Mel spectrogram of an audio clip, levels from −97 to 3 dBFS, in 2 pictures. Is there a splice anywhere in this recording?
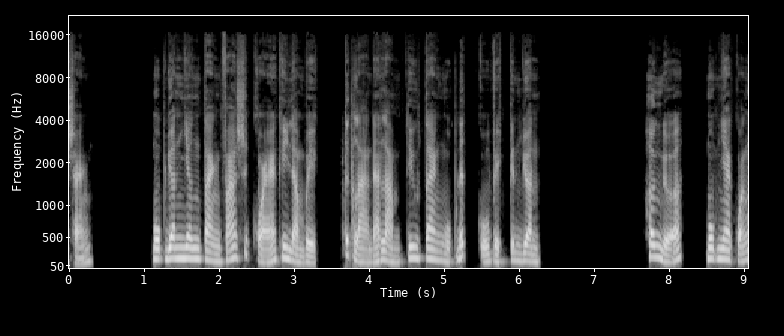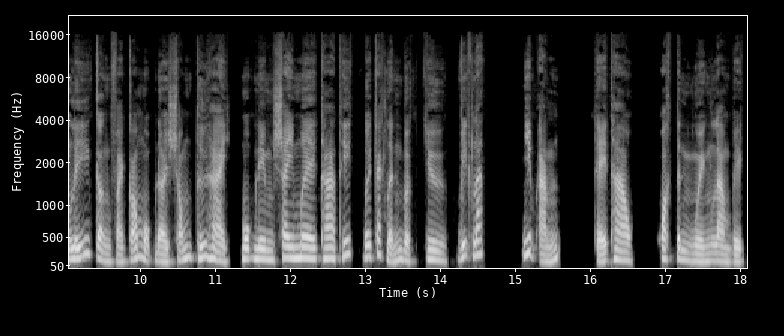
yes; 1 cut; at 11.3 s

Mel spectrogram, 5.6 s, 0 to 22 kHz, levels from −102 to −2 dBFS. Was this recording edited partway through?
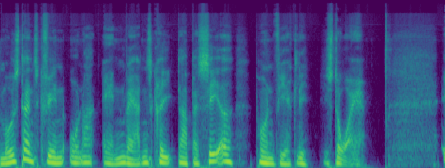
no; 0 cuts

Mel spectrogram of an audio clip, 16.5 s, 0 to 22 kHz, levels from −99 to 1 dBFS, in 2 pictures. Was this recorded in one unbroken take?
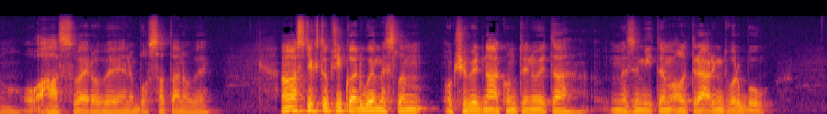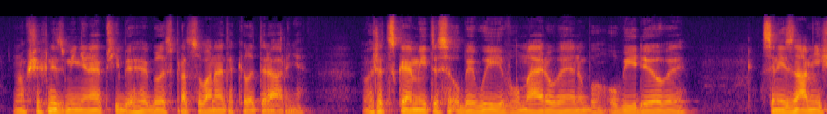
yes; 0 cuts

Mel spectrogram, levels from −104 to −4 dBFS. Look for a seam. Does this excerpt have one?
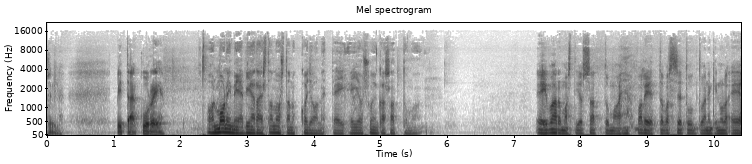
no; 0 cuts

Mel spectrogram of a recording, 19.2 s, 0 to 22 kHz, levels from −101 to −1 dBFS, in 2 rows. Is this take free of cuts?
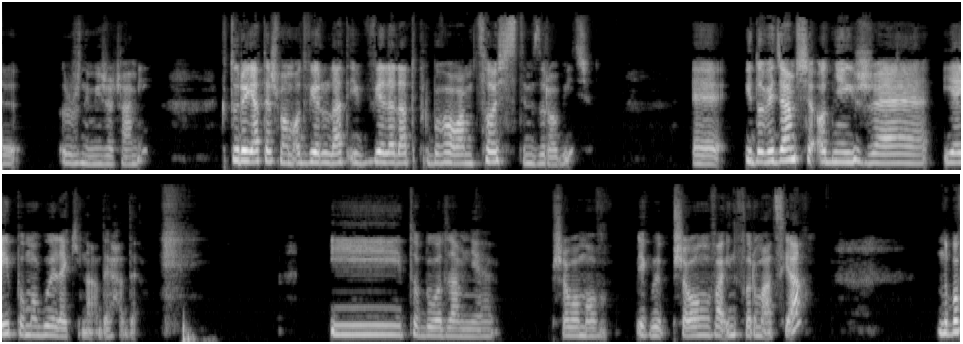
yes; 0 cuts

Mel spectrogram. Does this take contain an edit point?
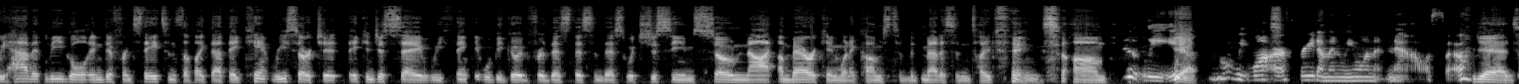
no; 0 cuts

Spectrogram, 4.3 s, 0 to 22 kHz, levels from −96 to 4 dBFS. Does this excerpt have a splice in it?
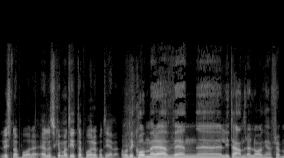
no; 0 cuts

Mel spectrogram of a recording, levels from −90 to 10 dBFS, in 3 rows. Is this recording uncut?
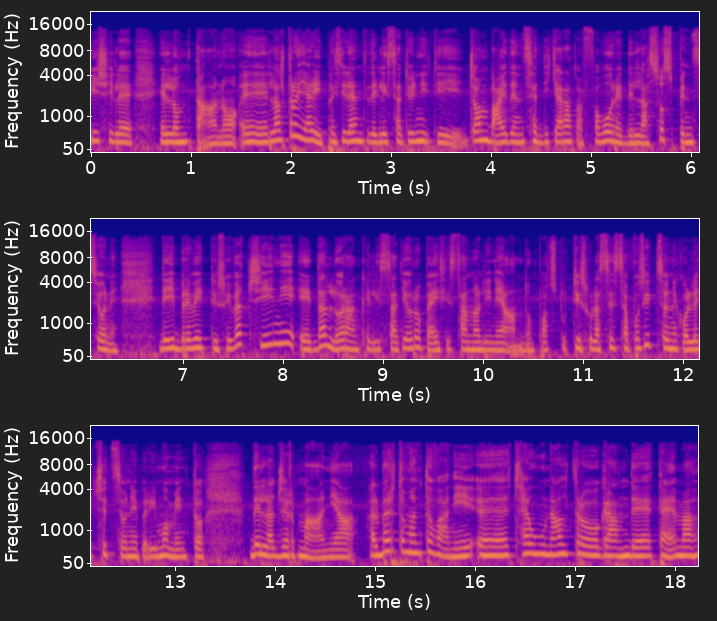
no; 1 cut; at 14.8 s

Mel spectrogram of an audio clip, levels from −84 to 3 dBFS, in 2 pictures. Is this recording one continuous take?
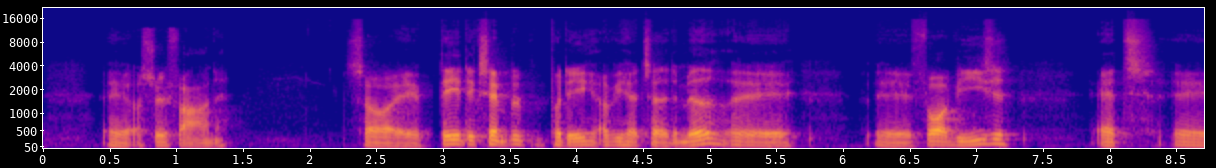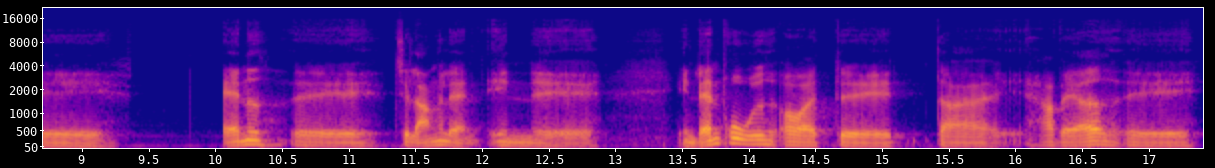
no; 2 cuts; at 2.9 s, 10.1 s

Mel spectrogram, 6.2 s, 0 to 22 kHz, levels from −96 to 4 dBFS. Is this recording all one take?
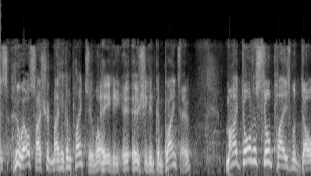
no; 1 cut; at 2.0 s

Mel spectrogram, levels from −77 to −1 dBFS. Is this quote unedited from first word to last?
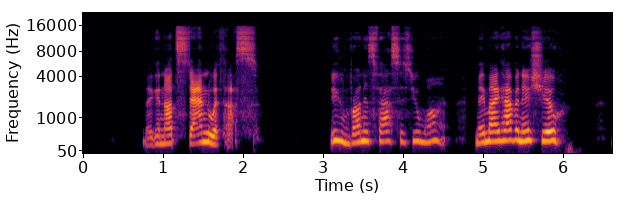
no; 2 cuts; at 2.9 s, 4.8 s

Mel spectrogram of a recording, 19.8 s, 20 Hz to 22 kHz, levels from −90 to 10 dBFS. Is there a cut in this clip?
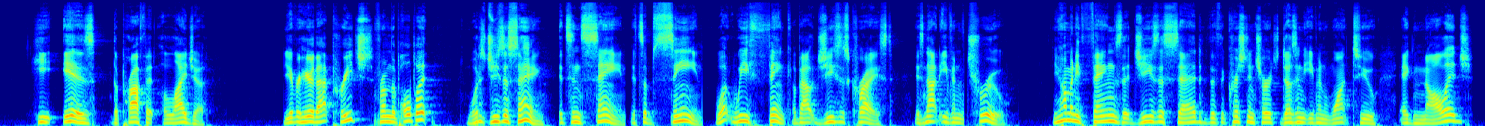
yes; 2 cuts; at 6.1 s, 7.4 s

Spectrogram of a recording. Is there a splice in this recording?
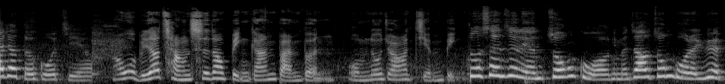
yes; 1 cut; at 4.7 s

